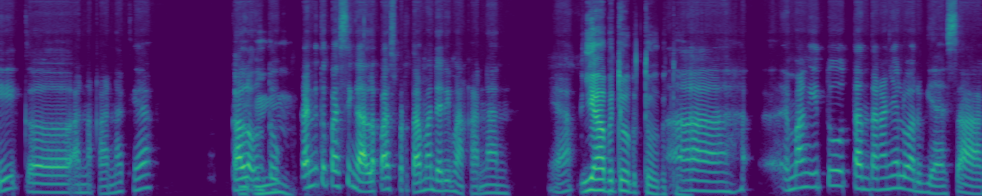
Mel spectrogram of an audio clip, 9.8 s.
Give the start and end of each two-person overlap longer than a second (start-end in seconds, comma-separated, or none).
none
